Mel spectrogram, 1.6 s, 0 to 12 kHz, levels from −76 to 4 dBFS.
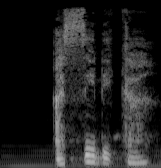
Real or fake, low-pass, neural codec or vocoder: real; 9.9 kHz; none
